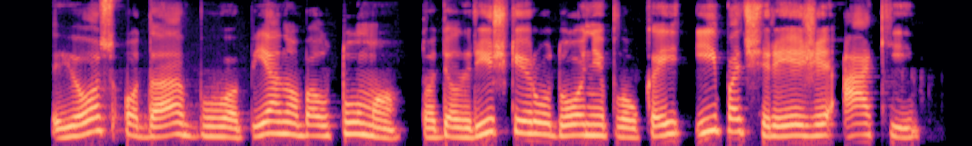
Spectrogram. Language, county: Lithuanian, Panevėžys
